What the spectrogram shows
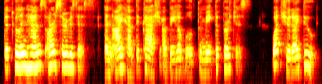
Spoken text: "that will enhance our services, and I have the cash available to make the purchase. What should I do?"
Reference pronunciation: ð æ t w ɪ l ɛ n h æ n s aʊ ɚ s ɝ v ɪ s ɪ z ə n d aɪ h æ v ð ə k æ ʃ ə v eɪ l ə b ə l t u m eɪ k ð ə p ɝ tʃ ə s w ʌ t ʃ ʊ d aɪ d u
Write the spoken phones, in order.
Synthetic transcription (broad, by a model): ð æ t w ɪ l ɛ n h æ n s aʊ ɚ s ɝ v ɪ s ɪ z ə n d aɪ h æ v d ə k æ ʃ ə v eɪ l ə b ə l t u m eɪ k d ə p ɝ tʃ ə s w ʌ t ʃ ʊ d aɪ d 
